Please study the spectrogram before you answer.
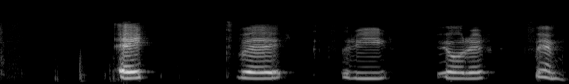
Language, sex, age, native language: Icelandic, male, 10, Icelandic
